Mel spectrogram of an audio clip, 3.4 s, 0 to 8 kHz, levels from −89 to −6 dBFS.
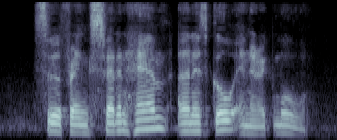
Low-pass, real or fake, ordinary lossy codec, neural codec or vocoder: none; fake; none; codec, 16 kHz, 1.1 kbps, Voila-Tokenizer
